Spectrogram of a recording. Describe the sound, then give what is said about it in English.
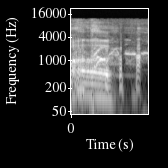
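A fairly loud voice imitates a turtle with a strained, warbling call that slides up and down, then breaks into a few short, grunting bursts. “Not the turtle sound”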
